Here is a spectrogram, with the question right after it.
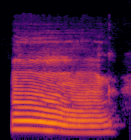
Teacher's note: the tip of your tongue is low in your mouth. Back of the tongue is pulled high up. ng ng Air is moving out of your nose. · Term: N G sound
